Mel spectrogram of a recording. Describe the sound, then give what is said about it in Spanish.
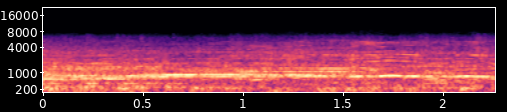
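Sustained crowd applause at a political rally in Los Reyes La Paz, Mexico, for the leaders of the Partido del Trabajo. A dense, steady roar of clapping hands stays loud and even for the whole stretch, with no voice rising above it. “Un aplauso para ellos.”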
